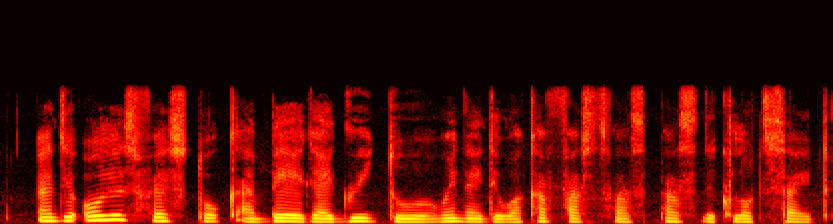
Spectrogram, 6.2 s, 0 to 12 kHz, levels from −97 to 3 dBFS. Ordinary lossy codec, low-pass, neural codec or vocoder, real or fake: none; 7.2 kHz; none; real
